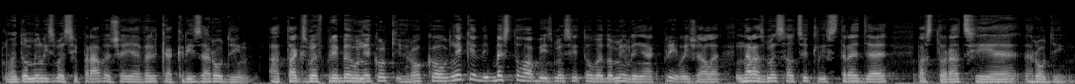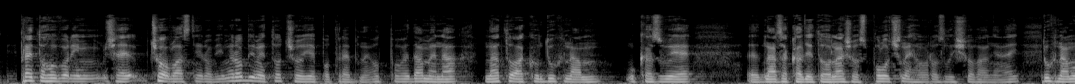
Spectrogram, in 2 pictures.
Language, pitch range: Slovak, 120-135 Hz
